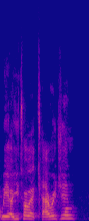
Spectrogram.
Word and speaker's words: carrageenan: Um so, can we Are you talking about carrageenan? Carrageenan. That's how you pronounce it.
